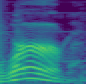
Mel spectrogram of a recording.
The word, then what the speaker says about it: Wurm: this particular vzr is known as the worm spelled with a u for some reason as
